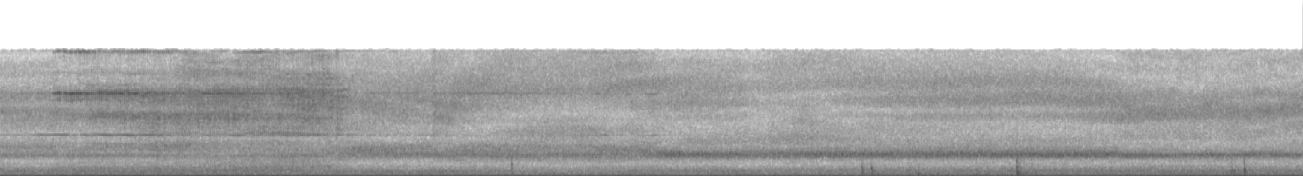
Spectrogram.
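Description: Table saw running steadily, its blade crosscutting the tenon shoulders on a pine rail carried on a panel-cutter sled. The motor hum stays even, with a few light ticks in the second half.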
